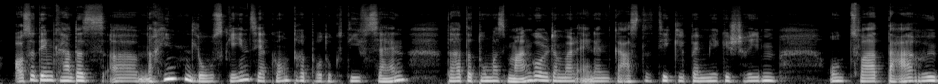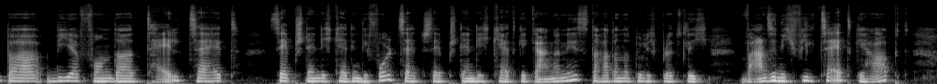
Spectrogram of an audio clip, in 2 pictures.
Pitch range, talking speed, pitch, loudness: 140-170 Hz, 140 wpm, 155 Hz, -20 LUFS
